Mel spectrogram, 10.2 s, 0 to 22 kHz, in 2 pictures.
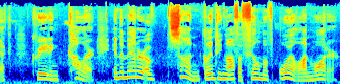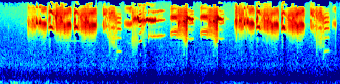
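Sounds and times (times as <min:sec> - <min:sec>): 
speech: 0:00.0 - 0:05.7
male Anna's hummingbird buzzy high chirps while diving in display: 0:05.5 - 0:10.2.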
